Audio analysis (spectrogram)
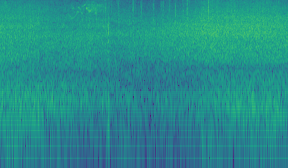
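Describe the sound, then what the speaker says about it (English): Steady, broad rushing wind buffeting the microphone while stingray fishing on the West Sussex coast, continuous and rough throughout, with no voices. "Sorry if there's a lot of wind noise that's really picked up."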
